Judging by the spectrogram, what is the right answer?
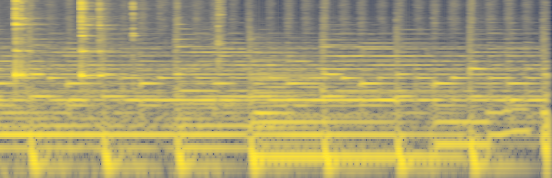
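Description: A spoon clinks repeatedly against a cup while stirring grated jaggery into lemongrass tea, about eight regular taps over a soft background tone, close and fairly quiet, with no talking.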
